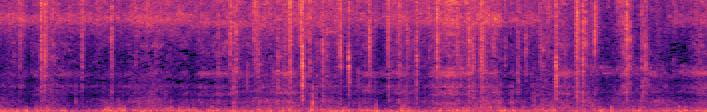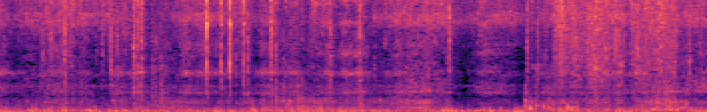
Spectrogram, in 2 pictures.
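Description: Mountain bike ridden fast on a dirt trail, heard from a camera on the rider: a steady low rush of wind and tyre noise on the microphone, with the frequent clicking and clattering of the bike rattling over the bumps.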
